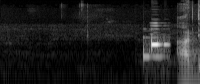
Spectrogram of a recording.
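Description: Silence for over a second, then a short electronic beep, one steady tone about a quarter of a second long, a second and a half in, just before a voice starts speaking.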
